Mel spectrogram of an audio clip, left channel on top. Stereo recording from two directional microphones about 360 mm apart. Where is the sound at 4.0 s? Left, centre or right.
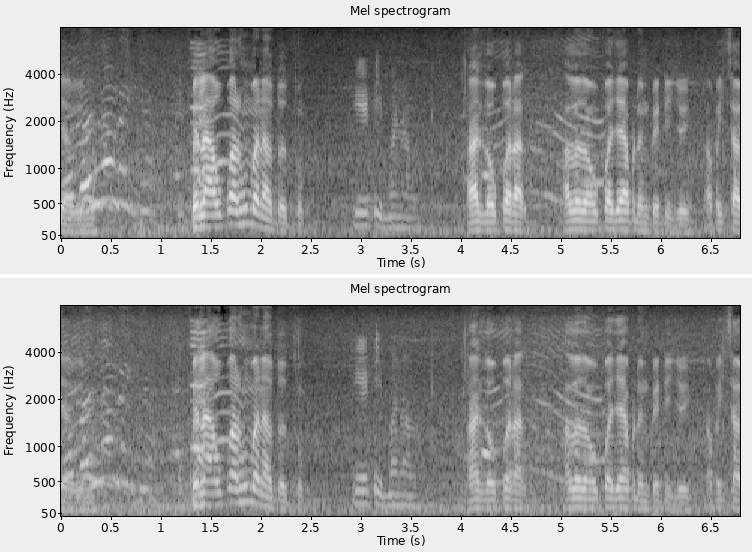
Centre.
